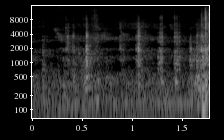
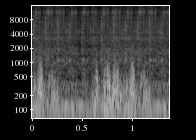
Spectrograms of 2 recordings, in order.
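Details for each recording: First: 70cc motorcycle engine before tappet adjustment: after a few kicks it catches and settles into a fast, loud ticking clatter over the idle; loose tappet clearance. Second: 70cc motorcycle single after tappet adjustment; idles with an even putt-putt about three beats a second and no tappet clatter; valve clearances correct, normal idle.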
